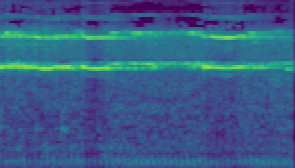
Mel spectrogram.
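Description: A steady high-pitched whine, wavering slightly in pitch, over a faint low rumble.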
